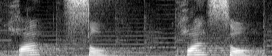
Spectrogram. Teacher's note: Eu sempre falo para vocês que os sons nasais em francês que se escrevam EN ou AN, a gente vai imaginar que tem uma batata quente na boca e vai abrir um espaço entre a língua e o céu da boca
